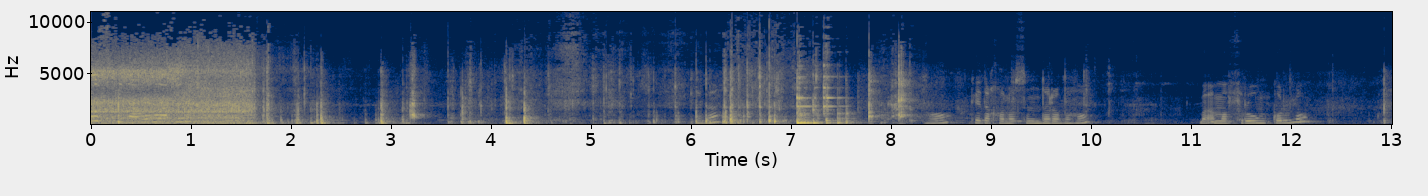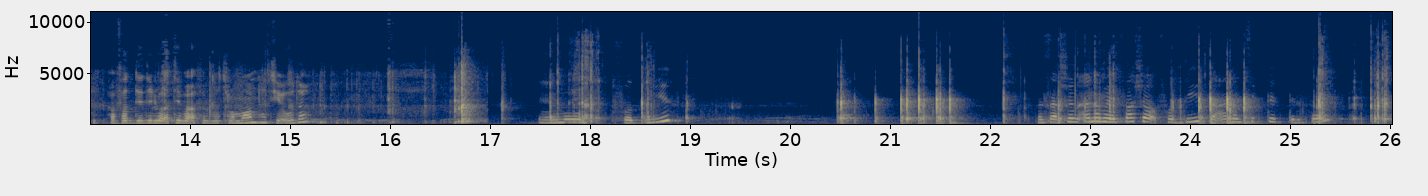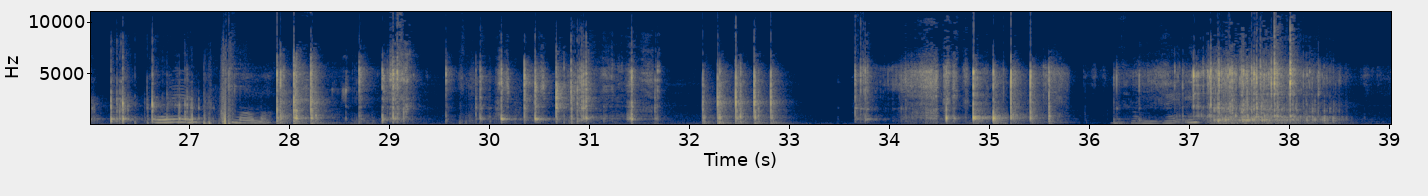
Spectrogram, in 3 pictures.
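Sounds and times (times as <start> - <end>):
utensil scraping plastic container: 0.0 - 2.4, 35.6 - 38.6.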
